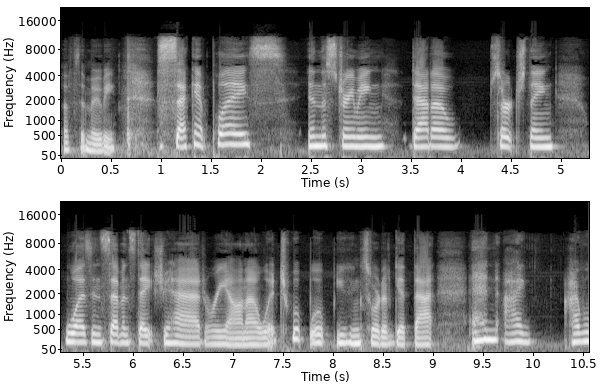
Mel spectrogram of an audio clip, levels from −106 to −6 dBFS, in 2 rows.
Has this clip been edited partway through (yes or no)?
no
